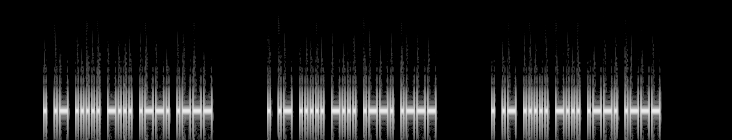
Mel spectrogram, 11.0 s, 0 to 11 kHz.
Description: Morse code, heard as a keyed tone, about 32 wpm, 700 Hz. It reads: EA5BPJ EA5BPJ EA5BPJ
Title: DXCC-100 Call Signs - 6 Characters - Repeated 3x - 30wpm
